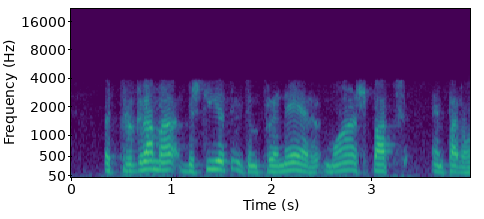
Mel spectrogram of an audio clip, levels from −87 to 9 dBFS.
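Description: Across the whole speech clip the audio carries the GSM full-rate codec, with plainly audible damage. The codec models the vocal tract and excites it with a sparse, regularly spaced pulse train rather than the real waveform, so fine detail of the voice is lost. Nothing above 4 kHz survives, which gives a band-limited, buzzy and gravelly texture consistent with a 13 kbps full-rate encode.

From 0.55 to 0.62 s the first burst of GSM bit errors occurs. Corrupted filter, pitch and gain parameters reach the decoder, so the spectrum bends and the level jumps for a few consecutive frames. It is heard as a short squawk with a gargling pop. A second, briefer burst follows at 2.55 to 2.58 s and again breaks the voice into squawks and pops. Its shorter length fits only a couple of damaged frames.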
